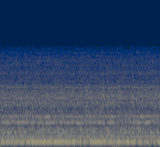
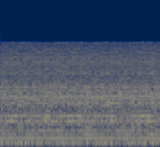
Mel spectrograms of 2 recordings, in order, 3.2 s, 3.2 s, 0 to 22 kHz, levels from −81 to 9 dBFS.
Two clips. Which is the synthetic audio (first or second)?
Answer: second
